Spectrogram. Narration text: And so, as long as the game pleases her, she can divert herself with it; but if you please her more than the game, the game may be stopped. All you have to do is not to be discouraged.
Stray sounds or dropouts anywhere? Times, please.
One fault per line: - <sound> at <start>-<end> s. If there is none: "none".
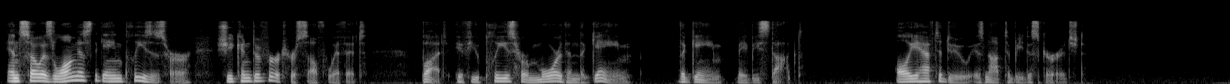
none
